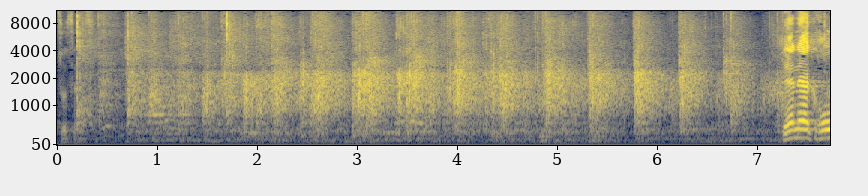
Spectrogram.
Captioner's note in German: Beifall Freie Demokraten und vereinzelt SPD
